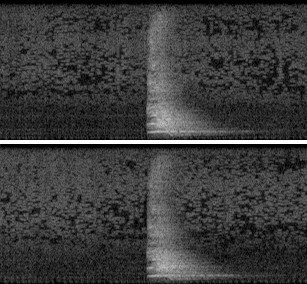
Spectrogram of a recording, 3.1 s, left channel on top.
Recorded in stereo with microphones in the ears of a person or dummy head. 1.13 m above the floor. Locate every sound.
1.5 s a shout: 15° left (ahead or behind), 3 m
